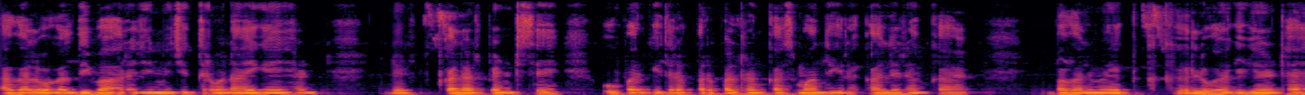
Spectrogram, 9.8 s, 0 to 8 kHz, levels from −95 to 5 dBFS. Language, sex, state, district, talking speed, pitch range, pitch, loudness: Hindi, male, Bihar, Samastipur, 190 wpm, 115-120 Hz, 115 Hz, -26 LUFS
